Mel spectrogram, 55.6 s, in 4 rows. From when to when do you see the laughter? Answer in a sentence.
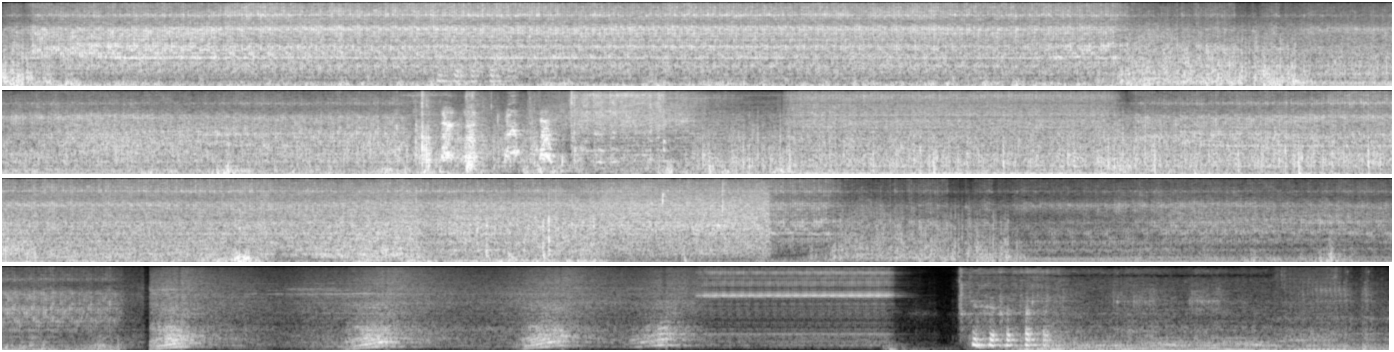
You can hear the laughter from 4.3 to 5.2 s and from 51.4 to 52.2 s.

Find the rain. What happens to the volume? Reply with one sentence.
The volume of the rain goes up.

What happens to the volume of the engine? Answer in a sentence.
The loudness of the engine goes down.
